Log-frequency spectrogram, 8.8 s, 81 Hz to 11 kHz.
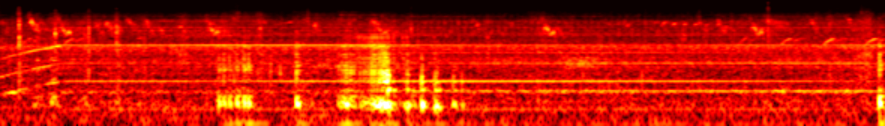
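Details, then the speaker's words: Astro-Physics Mach2 equatorial mount, right ascension axis slewing at 600 Go-To speed from the west side to park position 3: motor whine climbs to a steady, even pitch with no vibration or rattle, unlike at 1000 and 1800. "yeah no nothing coming out of that yeah no vibrations"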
